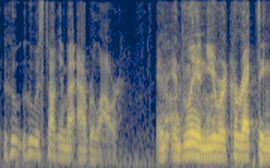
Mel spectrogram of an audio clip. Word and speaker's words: Aberlour: It's kind of like, who was talking about Aberlour? And Lynn, you were correcting Gil on his pronunciation of Aberlour.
